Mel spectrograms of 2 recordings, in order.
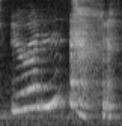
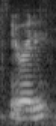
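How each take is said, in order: First: High, slow, put-on Guyanese voice; Guyanese accent. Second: Said in the usual way. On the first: Shown as a demonstration. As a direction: stretch it out in a thick Guyanese accent. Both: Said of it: "read it in a straight Guyanese accent".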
